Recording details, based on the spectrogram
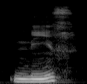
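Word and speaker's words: gneiss: नीस, जी silent है इसमें, नीश पहला मेटामॉर्फिक रॉक्स में।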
